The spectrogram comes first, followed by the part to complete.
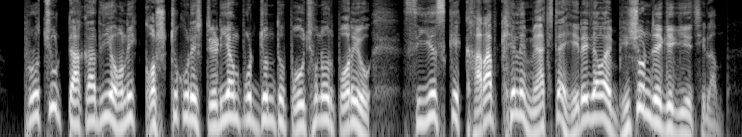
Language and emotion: Bengali, angry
